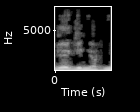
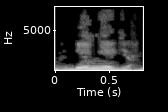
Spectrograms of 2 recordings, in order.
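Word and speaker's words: Wegener: Я считаю произношение Вегенер неправильным, и поэтому говорю через букву «Н» – Венегер, наоборот. На мой взгляд, это более правильно с точки зрения перевода этой немецкой фамилии.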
